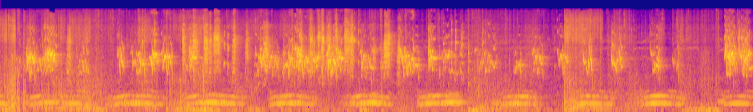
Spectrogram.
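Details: Lovebird chorus of busy, piercing chirps. A steady series of low, double-toned dove coos repeats roughly every second.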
